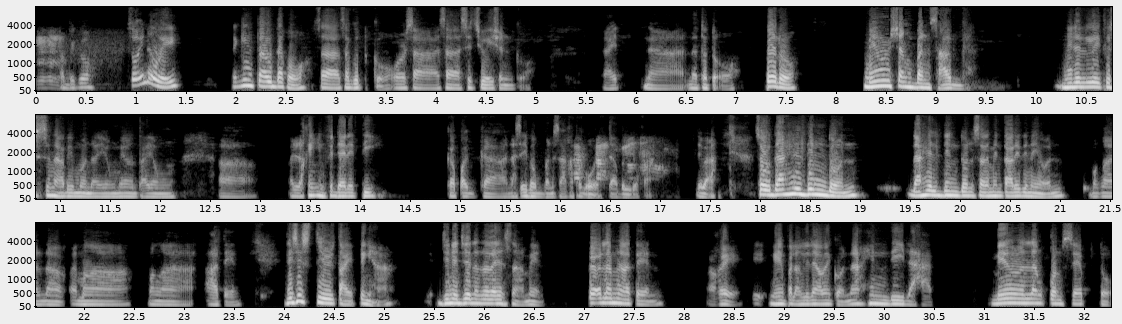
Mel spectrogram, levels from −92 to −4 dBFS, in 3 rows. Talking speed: 160 wpm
